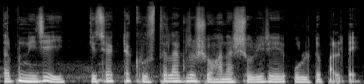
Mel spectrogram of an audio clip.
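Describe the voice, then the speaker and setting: A man's voice: mid-range voice, fairly even intonation, fast talker, warm tone. A man narrating a dramatic story and reading every character's lines himself. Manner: reads all parts, voicing women and men in his own voice.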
